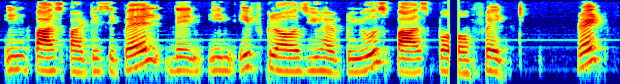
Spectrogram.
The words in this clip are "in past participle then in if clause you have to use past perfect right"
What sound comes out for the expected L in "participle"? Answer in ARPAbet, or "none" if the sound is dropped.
L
